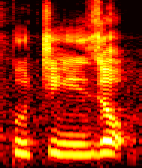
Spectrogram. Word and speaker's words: cuchillo: Double L is pronounced as J in Spanish, so it is pronounced as cuchillo. Cuchillo means the knife in Spanish.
